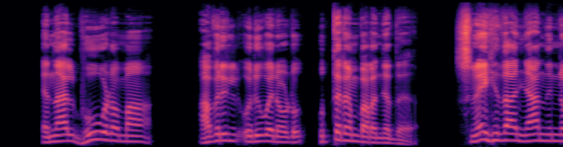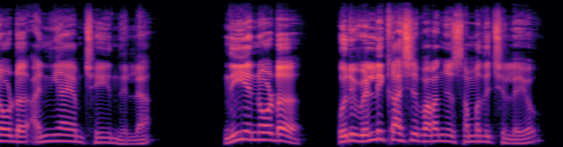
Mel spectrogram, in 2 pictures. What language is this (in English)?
Malayalam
